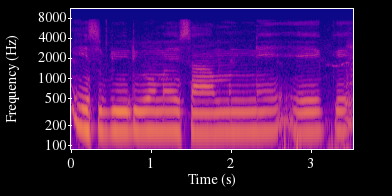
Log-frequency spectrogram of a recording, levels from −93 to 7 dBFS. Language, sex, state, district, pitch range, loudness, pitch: Hindi, male, Uttar Pradesh, Muzaffarnagar, 160-165 Hz, -33 LUFS, 165 Hz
